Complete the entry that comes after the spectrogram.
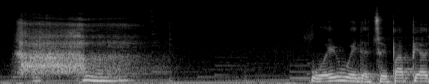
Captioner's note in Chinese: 吸氣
